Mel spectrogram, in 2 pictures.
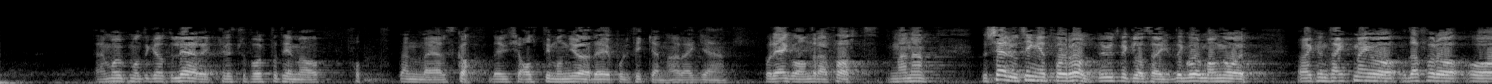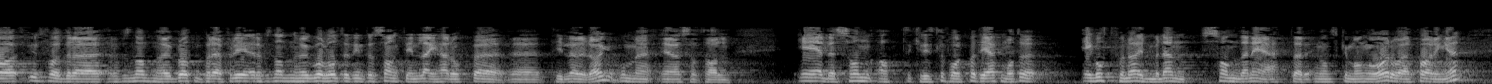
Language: Norwegian Nynorsk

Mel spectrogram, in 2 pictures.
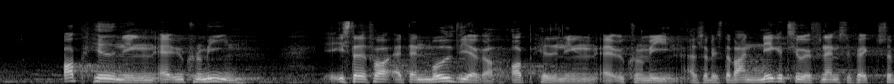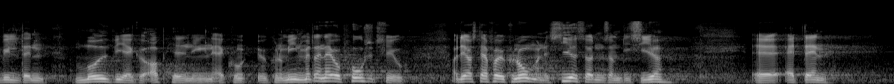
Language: Danish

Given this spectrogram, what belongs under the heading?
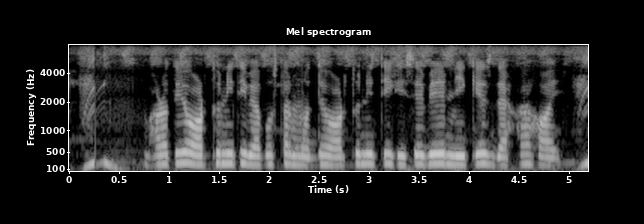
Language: Bangla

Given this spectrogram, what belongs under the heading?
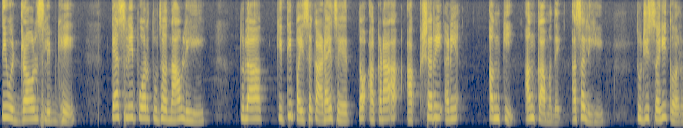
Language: Marathi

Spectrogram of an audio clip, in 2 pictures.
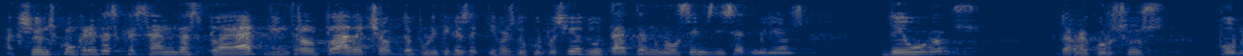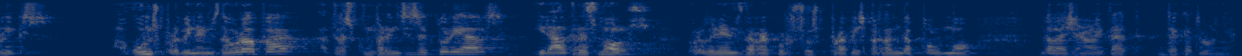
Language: Catalan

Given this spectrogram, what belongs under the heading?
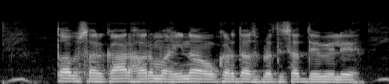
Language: Bhojpuri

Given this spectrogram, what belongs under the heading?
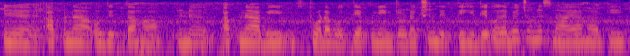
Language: Dogri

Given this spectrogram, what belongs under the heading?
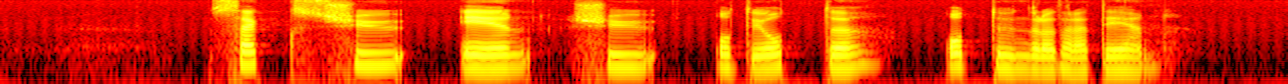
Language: Norwegian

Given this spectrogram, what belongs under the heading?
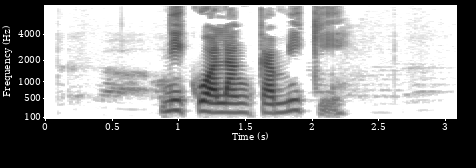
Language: Central Puebla Nahuatl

